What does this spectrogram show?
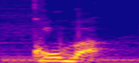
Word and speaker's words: Combaz: de lointaine ascendance savoyarde on devrait donc en bonne logique ne pas prononcer le z et vous appelez de christian combat alors christian combes à quoi eh bien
